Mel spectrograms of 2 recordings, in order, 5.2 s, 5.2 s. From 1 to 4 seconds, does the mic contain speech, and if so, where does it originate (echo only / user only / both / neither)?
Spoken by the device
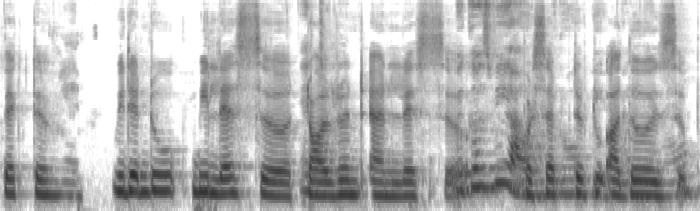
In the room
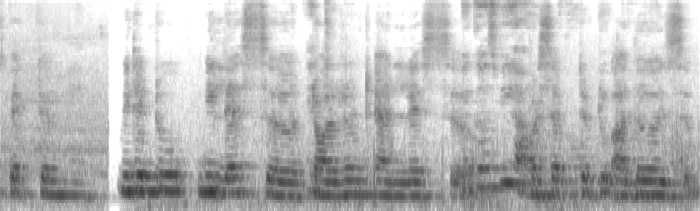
echo only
